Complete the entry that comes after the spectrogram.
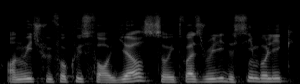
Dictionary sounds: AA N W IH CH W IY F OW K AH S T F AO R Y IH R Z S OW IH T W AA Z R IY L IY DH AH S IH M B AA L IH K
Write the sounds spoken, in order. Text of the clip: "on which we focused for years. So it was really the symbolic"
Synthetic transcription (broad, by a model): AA N W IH CH W IY F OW K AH S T F AO R Y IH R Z S OW IH T W AA Z R IY L IY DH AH S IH M B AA L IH K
